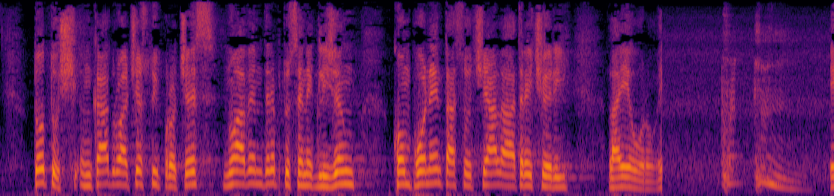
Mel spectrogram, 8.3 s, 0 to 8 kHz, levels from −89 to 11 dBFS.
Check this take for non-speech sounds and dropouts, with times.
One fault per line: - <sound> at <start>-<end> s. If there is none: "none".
- throat clearing at 7.2-8.1 s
